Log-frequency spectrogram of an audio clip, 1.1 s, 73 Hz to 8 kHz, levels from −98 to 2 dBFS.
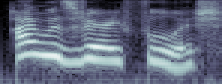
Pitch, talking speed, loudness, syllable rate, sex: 285 Hz, 215 wpm, -14 LUFS, 6.3 syllables/s, female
